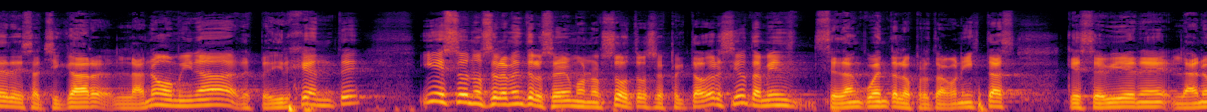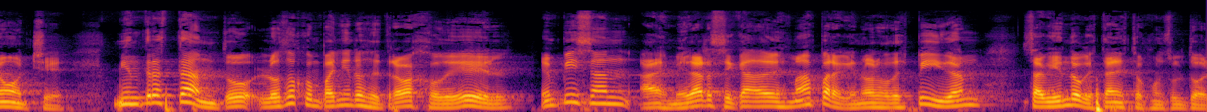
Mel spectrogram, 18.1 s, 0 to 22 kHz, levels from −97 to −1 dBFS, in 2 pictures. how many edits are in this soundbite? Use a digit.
2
